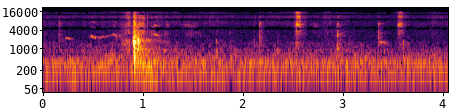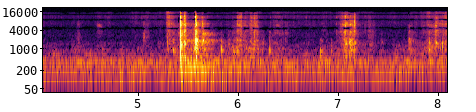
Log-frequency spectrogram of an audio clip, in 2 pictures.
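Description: An eclectus parrot moving about in its cage: scattered sharp clicks and rustles, the loudest a close pair about five and a half seconds in, with a faint short chirp just after the start.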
